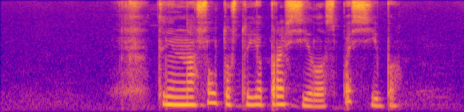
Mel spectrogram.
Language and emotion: Russian, neutral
